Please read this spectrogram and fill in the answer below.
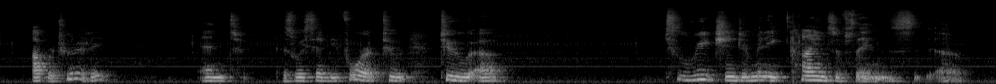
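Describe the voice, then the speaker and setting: Audible room echo surrounds a woman with an American accent and a fairly low pitch. She speaks at a very slow pace with ordinary pitch variation and long, frequent pauses. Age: 80s+. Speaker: retired teacher. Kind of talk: interview testimony. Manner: halting.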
